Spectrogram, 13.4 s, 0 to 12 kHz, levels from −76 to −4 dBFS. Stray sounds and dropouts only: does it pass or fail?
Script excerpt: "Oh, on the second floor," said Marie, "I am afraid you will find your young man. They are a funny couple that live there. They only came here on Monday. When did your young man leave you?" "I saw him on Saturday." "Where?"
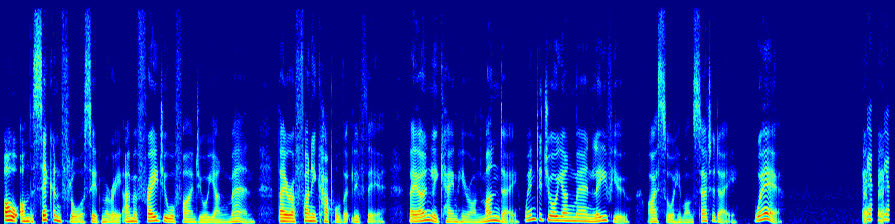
fail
